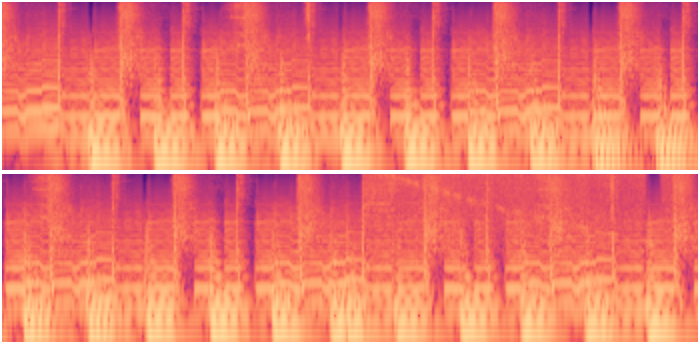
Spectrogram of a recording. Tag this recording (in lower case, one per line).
sampler
music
